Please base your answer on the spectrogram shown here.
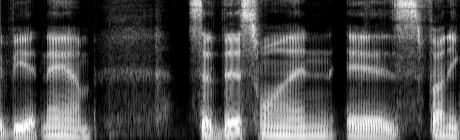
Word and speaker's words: Vietnam: I found is that most people in America say it with the ah sound. So that is the most prevalent pronunciation is Vietnam, but some people say Vietnam.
